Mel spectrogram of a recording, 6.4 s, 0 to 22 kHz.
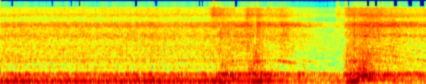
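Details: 1949 Chevrolet with 4200 Vortec engine, first start after radiator hose fitting: steady even rumble then two clean revs climbing and falling smoothly, no knocks or misses; runs well, fuel gauge dropped to E for unknown reason.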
